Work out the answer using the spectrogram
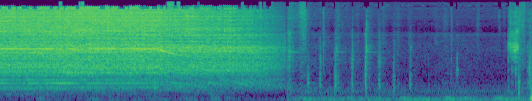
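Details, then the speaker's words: DeWalt cordless tool, customer reports starting and stopping: high whine holds about two seconds then sags and dies with scattered ticks spinning down; worn gear, bad bearing or rubbing suspected, not confirmed. "starting and stopping sure doesn't sound good there's something going on somewhere in this either a warden gear or a bad bearing or something rubbing something just ain't right"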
